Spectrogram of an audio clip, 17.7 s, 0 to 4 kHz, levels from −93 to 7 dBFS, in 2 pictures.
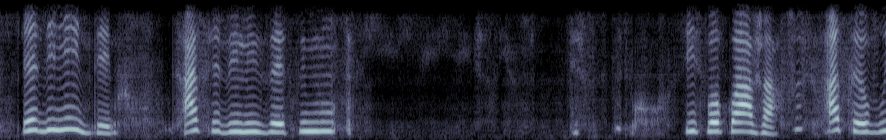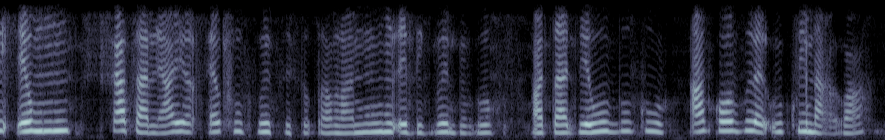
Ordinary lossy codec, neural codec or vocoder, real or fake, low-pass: Opus, 32 kbps; autoencoder, 44.1 kHz, a latent of 192 numbers a frame, MeloTTS; fake; 3.6 kHz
